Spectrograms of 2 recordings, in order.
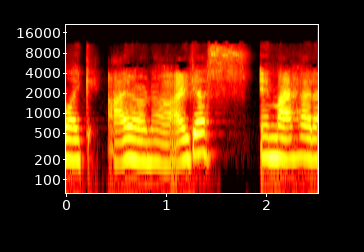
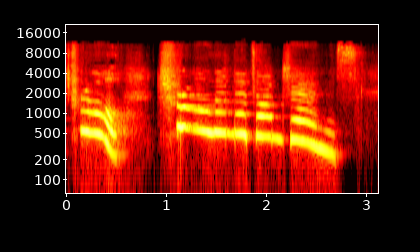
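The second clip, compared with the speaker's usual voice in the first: put-on gasping alarmed voice, higher pitch; 14 semitones higher than usual. Acting out the movie scene where Quirrell bursts in: Quirrell from the movie, gasping. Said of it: "I'm trying to remember how he says it in the movie".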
